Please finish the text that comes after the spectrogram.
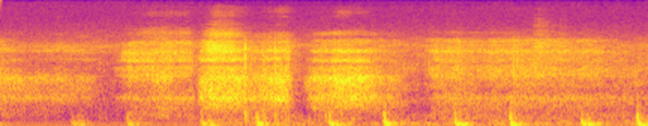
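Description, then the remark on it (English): Heavy, rasping breaths of a creature just brought to life swell and fade over a steady, thudding heartbeat pulsing roughly twice a second, fairly quiet, with no voices. “It's breathing.”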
